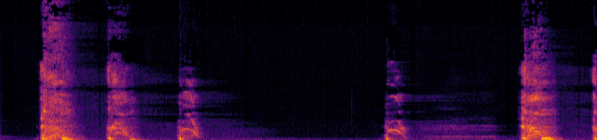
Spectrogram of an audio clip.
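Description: A loud run of harsh coughs comes in bursts: a quick cluster of three, a pause with faint breathing, then two more heavy coughs, with no talking.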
